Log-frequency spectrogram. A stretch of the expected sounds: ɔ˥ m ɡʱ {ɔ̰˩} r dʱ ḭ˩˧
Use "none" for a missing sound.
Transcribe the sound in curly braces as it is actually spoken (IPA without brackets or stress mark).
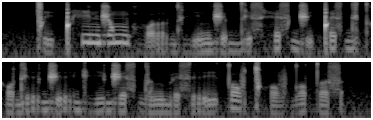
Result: ɔ̰˩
